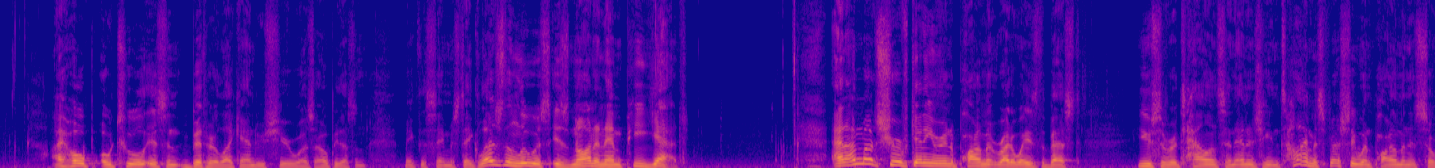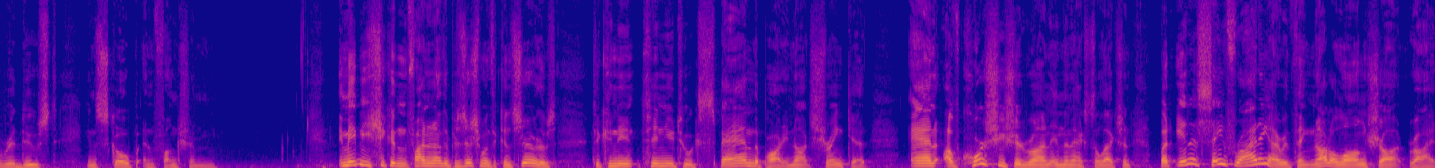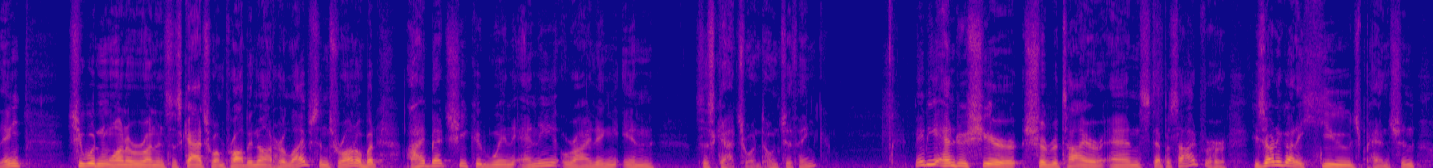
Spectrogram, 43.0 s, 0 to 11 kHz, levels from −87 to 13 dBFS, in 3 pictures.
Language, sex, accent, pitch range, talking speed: English, male, American, 115-170 Hz, 195 wpm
